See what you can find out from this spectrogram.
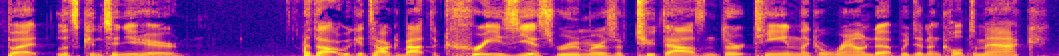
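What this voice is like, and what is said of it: Hoarse, strained voice. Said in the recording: “I'm losing my voice,”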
